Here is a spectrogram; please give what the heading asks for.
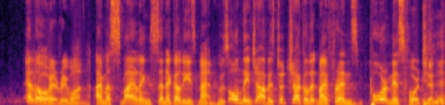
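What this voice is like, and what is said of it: Put-on Senegalese accent. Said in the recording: “I like the Senegalese accent ... It's the exact same accent as Eddie Murphy in Coming to America.”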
